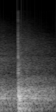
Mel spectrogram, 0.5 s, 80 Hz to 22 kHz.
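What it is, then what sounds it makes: Hollow torsion box table top. A single tap on the top of a hollow torsion box assembly table made of wood sheet goods gives a hollow, echoing knock with a resonant midrange tone that rings for a moment. Because the top is hollow, it flexes and vibrates under blows, which makes chisel hits on it ineffective, unlike a solid 4-inch-thick workbench that absorbs them.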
